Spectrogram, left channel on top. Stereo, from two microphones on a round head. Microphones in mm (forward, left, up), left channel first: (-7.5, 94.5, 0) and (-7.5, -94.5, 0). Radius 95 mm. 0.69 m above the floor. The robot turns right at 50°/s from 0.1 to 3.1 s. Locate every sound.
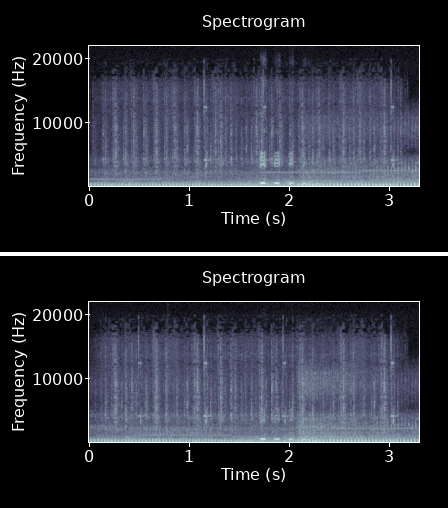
0.0 s a motorcycle: 140° right; by 3.3 s 10° left
1.7 s a giggle: 55° left (ahead or behind); by 2.5 s 10° left (ahead or behind)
